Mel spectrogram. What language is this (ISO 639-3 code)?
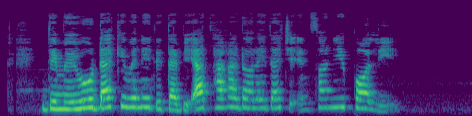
pus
